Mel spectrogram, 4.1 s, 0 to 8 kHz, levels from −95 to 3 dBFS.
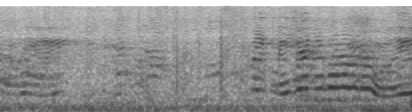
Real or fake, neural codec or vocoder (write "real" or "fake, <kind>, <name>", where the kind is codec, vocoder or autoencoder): real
